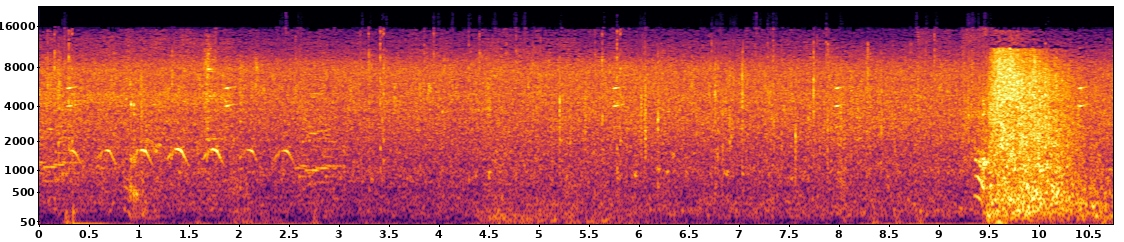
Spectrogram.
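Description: Stormy rain in the Don't Starve game, a broad steady wash of rainfall with rumbling, ending in a loud, sharp thunderclap from lightning striking a lightning rod.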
